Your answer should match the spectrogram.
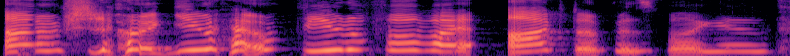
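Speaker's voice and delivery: high squeaky mock echo, laughing through it; mocking imitation. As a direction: parrot him back in a silly high voice while cracking up. Reactor mimics clip line, laughing.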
